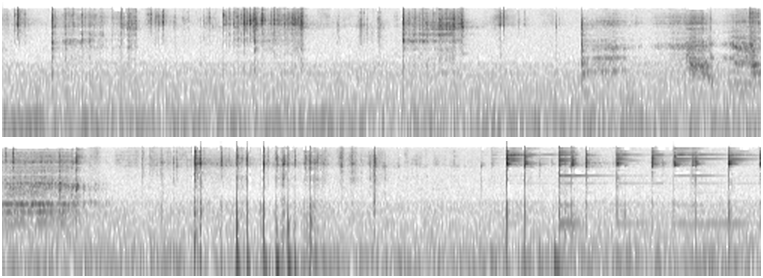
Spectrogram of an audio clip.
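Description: A small, thin, solid, copper-toned flat round disc earring with a raised scale pattern is held in the hand and scratched and tapped with long painted nails. Soft, bright scratching swishes come first, followed by bursts of quick, sharp metallic clicks and taps over a low, steady background hum.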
